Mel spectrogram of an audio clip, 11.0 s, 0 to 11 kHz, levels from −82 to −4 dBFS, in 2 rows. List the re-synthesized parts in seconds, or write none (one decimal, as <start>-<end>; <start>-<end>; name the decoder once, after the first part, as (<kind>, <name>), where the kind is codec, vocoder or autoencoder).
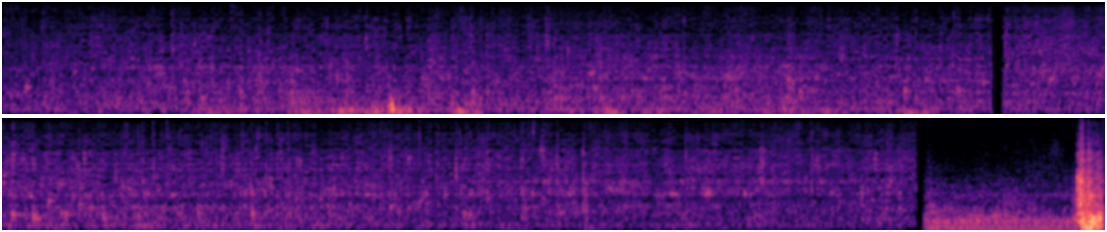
2.8-4.1 (codec, HILCodec); 8.2-9.8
